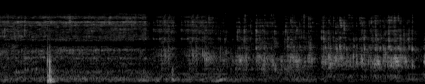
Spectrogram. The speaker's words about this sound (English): Whoa. That does sound like a water bong.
